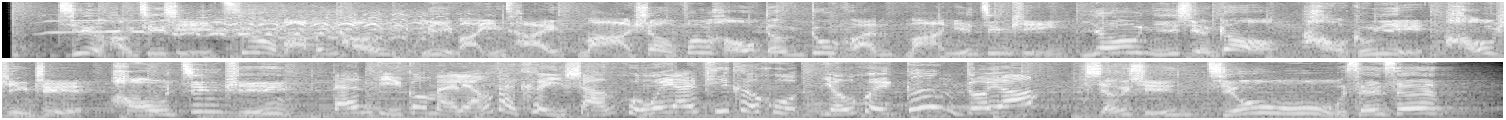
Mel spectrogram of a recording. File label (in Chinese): 广告 银行 贵金属 活力; 建行贵金属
